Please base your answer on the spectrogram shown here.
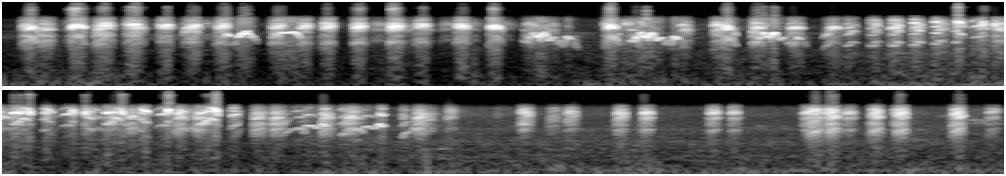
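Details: Sooty-headed bulbul calls played to attract wild birds: dense chattering with short whistled notes early on, then sparser clicks before a final burst.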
